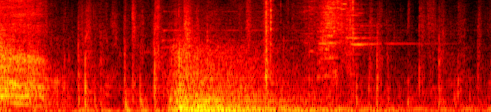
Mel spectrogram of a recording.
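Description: Glass shattering amid heavy crashing impacts: a hit at the start, a low crash about a second in, and a bright crash near the end that leaves a thin ringing.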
